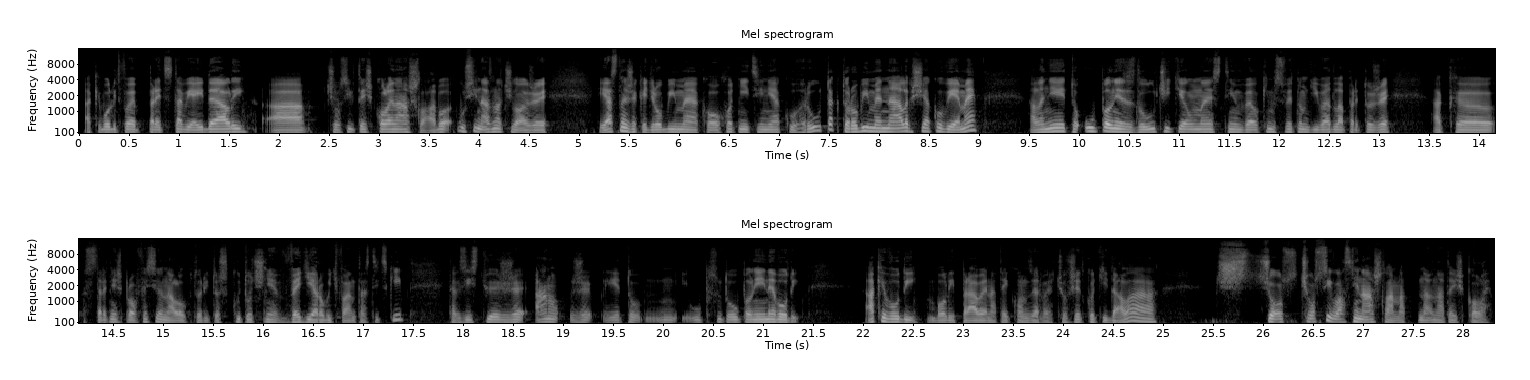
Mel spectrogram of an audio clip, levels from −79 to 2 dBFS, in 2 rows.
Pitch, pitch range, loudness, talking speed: 115 Hz, 105-125 Hz, -33 LUFS, 185 wpm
